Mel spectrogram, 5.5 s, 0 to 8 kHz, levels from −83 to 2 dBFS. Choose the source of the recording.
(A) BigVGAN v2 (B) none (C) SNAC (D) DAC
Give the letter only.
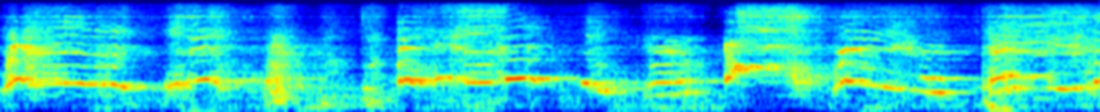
D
